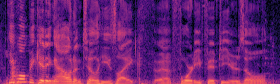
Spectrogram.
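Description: A man's voice: medium pitch, animated, normal speed. A man hosting a show in casual, profane banter, blunt and teasing. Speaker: show host.

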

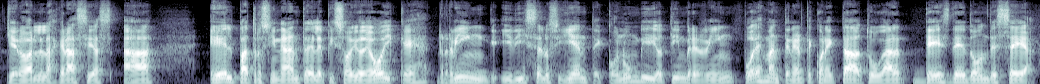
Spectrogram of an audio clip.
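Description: A man's voice: medium pitch, fairly bright tone. A man hosting a podcast, introducing a guest and reading a sponsor ad in an eager, friendly way with frequent fillers. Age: young adult to middle-aged, has a son. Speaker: podcast host.

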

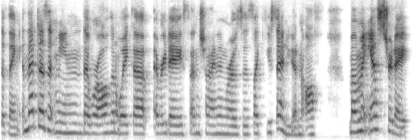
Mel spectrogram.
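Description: A woman co-hosts a casual chat. She sounds reassuring and laughs easily. Her bright, forceful voice comes through a dull, lo-fi recording. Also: mid-range voice, lively intonation, fairly quick.

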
